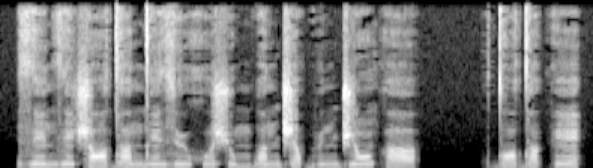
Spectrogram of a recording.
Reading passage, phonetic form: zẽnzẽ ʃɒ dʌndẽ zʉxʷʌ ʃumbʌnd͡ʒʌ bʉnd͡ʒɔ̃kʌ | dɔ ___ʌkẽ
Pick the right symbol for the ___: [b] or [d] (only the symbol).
d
